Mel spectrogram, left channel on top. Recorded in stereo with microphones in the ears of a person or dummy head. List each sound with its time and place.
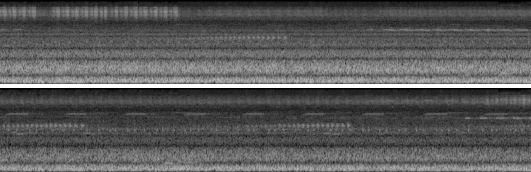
0.0 s a fan: 65° left (ahead or behind)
